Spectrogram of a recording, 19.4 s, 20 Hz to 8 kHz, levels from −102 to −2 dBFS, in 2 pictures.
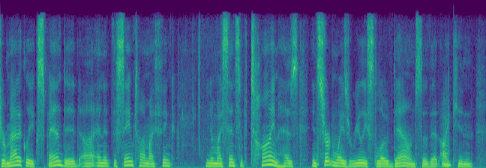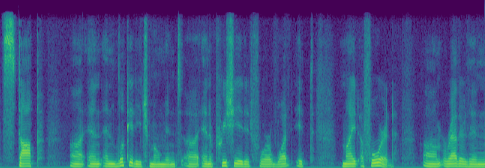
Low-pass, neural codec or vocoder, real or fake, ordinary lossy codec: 7.2 kHz; none; real; AAC, 48 kbps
